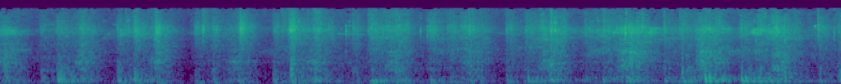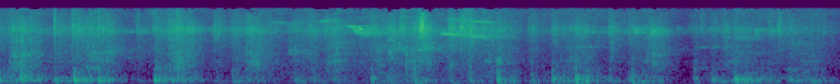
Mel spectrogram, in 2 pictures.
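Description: Hoofbeats of a paint cross gelding cantering under saddle on soft dirt arena footing: a run of dull, rhythmic thuds.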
